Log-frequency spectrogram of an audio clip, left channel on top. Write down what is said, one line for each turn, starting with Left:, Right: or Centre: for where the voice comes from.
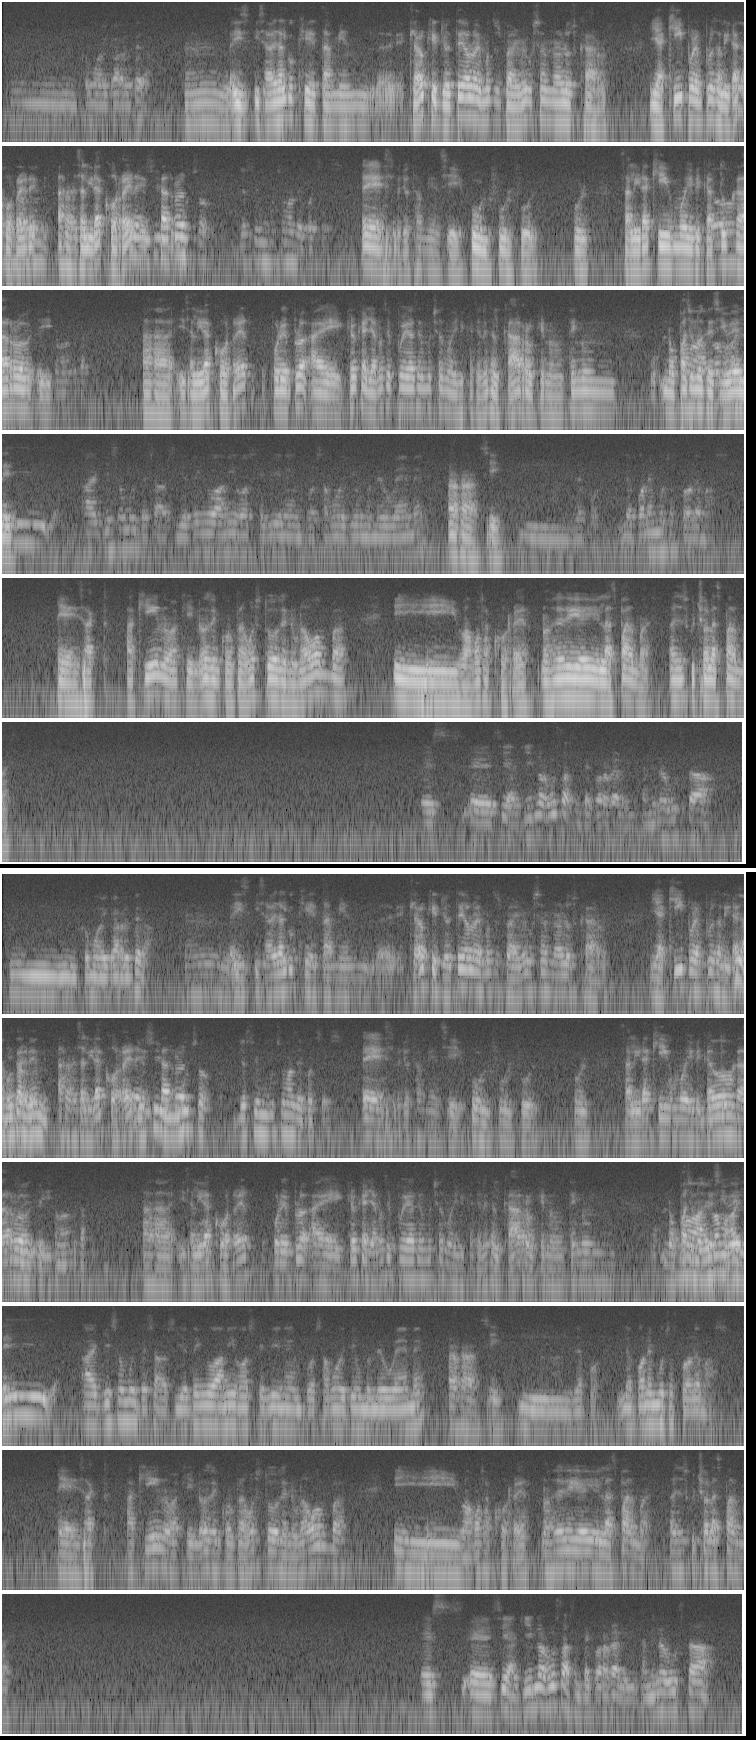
Right: mm, como de carretera.
Left: Mm, y, y sabes algo que también, eh, claro que yo te lo hemos pero a mí me gustan más los carros. Y aquí, por ejemplo, salir
Right: Y
Left: a correr,
Right: a mí también.
Left: eh, <laughs> ah, salir a correr
Right: Yo
Left: en
Right: soy
Left: carros,
Right: mucho, yo soy mucho más de coches.
Left: eso yo también sí, full, full, full, full. Salir aquí,
Right: Buah,
Left: modificar
Right: Yo
Left: tu carro
Right: soy
Left: y,
Right: extremadamente aficionado.
Left: ajá, y salir
Right: Buah.
Left: a correr. Por ejemplo, eh, creo que allá no se
Right: sí.
Left: puede hacer muchas modificaciones al carro, que no tenga un, no
Right: No,
Left: pase unos
Right: ahí
Left: decibeles.
Right: vamos, aquí, aquí son muy pesados. Y yo tengo amigos que tienen, pues, alguno que tiene un BMW M W M
Left: Ajá, sí,
Right: y le, po- le ponen muchos problemas.
Left: exacto. Aquí no, aquí nos encontramos todos en una bomba y vamos a correr. No sé si Las Palmas, ¿has escuchado Las Palmas?
Right: Es, eh, sí, aquí nos gusta bastante correr y también nos gusta,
